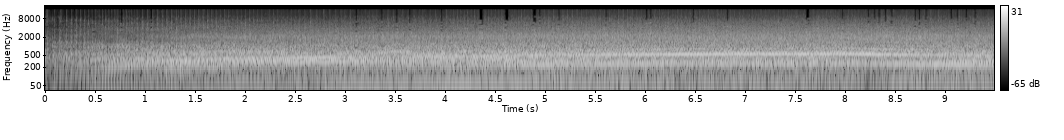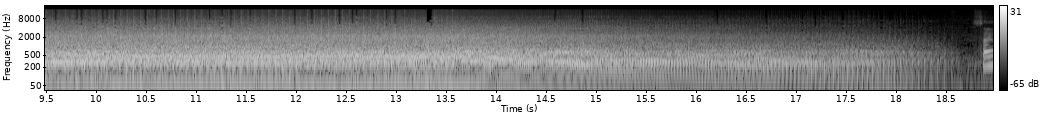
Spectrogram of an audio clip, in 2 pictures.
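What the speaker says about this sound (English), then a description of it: "So now, if we start the engine, should start straight away." A Victa Power Torque VE40 lawn mower engine, previously flooded, starts and runs steadily at close range, its loud drone rising slightly in pitch and holding before easing off at the end.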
